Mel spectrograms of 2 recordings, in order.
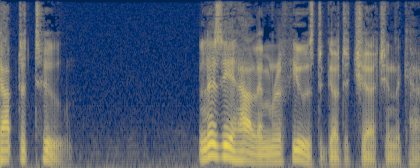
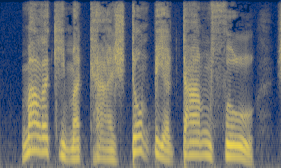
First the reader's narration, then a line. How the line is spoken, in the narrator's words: she exclaimed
